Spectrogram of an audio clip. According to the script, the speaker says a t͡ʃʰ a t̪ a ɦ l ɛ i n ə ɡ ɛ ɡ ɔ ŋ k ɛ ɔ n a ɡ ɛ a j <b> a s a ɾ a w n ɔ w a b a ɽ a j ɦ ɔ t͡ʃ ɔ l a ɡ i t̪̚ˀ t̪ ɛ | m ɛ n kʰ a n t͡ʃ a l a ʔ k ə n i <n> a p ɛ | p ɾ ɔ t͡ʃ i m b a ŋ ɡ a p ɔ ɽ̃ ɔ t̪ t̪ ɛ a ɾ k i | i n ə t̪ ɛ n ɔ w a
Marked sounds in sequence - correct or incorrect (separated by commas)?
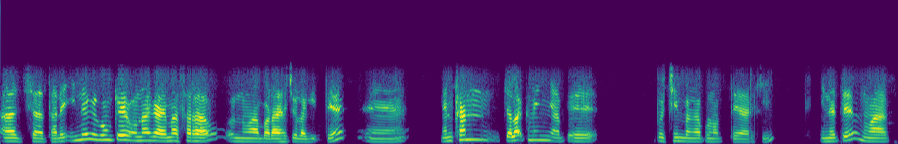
incorrect, incorrect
